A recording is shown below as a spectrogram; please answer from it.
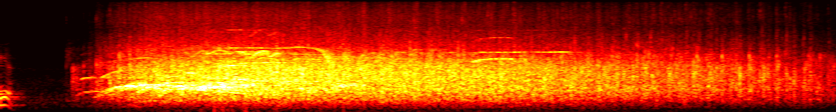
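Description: Large audience applauding. It breaks out about a second in, swells quickly, then slowly dies away, with a few cheers and whistles above the clapping.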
